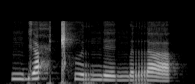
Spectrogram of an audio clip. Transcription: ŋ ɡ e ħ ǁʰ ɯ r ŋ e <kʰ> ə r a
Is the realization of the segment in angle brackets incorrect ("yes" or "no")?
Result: yes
